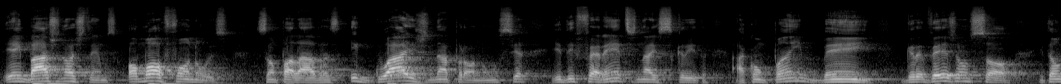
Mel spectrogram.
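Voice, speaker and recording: A male teacher with a Brazilian Portuguese accent gives a recorded lesson, slow and emphatic, repeating key points and speaking straight to his students. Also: mid-range voice, a little mellow. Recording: echoey room with long reverb.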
